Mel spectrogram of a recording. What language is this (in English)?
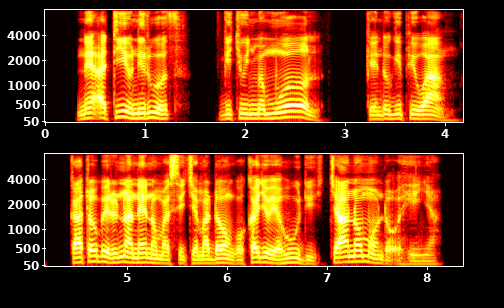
Luo (Kenya and Tanzania)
